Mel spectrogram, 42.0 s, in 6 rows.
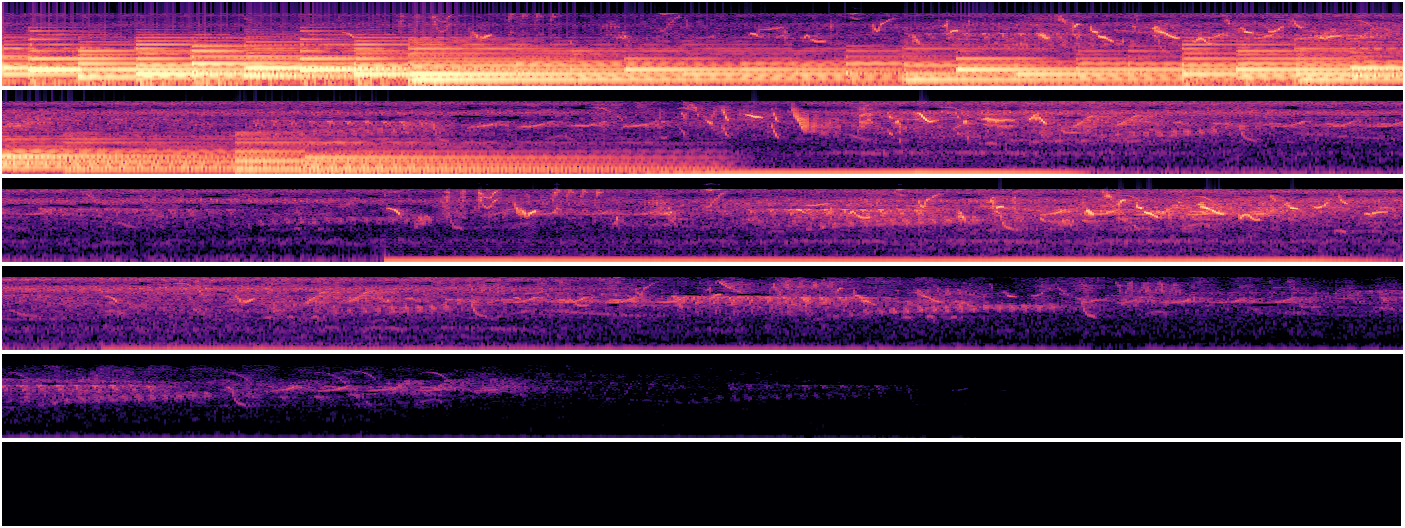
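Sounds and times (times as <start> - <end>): faint birdsong: 0.0 - 30.7.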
